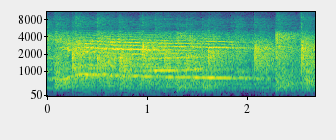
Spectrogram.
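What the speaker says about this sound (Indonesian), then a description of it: "Tepuk tangan." Students in an Islamic jurisprudence class clap together for a few seconds, a brisk, fairly close patter of hands with a steady tone running underneath.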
